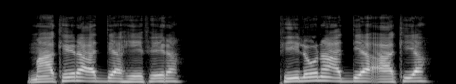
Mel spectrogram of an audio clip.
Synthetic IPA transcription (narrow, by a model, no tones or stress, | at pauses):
maːke̞ːɾɐːd̪ːɪjaːɦe̞ːfe̞ːɾɐ | piːlo̞ːnɐːd̪ːɪjaːʔaːkɪjɐ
